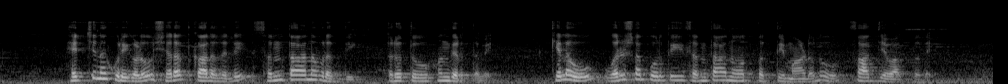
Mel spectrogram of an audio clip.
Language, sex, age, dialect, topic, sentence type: Kannada, male, 36-40, Mysore Kannada, agriculture, statement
